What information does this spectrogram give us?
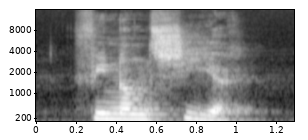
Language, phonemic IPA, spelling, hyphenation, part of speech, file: Dutch, /ˌfinɑnˈsir/, financier, fi‧nan‧cier, noun / verb, Nl-financier.ogg
- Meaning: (noun) financier, sponsor; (verb) inflection of financieren: 1. first-person singular present indicative 2. second-person singular present indicative 3. imperative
